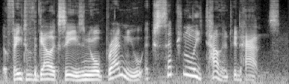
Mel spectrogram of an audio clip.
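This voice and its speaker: Brisk, encouraging male game doctor, instructive and formal, lightly high pitch, ambient noise behind. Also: big pitch swings, fairly bright tone. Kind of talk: video game tutorial dialogue acting.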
